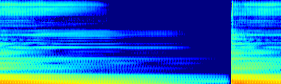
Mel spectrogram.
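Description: Two low open notes plucked on an acoustic guitar that belongs to the player's mother: the first rings out and slowly fades for over three seconds, then a second strike sounds sharply and sustains. No voices.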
